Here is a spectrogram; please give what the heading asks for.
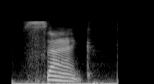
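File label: "sank", American English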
